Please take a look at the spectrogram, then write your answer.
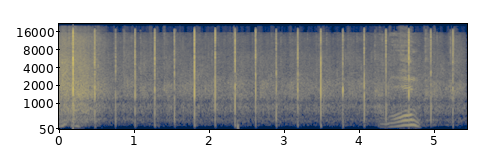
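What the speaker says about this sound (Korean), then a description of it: "우리 다시 한번 영광의 박수를 올려드리겠습니다" Congregation in a church Sunday service clapping in a slow, steady rhythm, sharp regular claps spaced about a third of a second apart, with a brief spoken voice near the end.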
